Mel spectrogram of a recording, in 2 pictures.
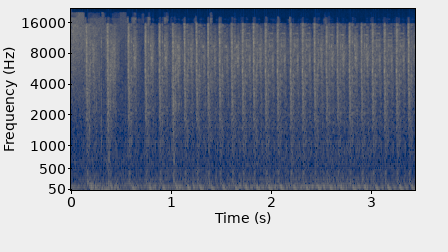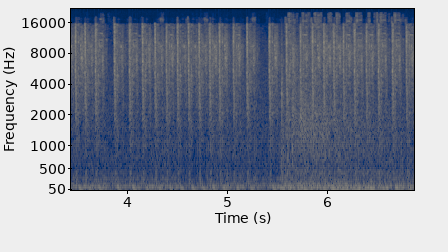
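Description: An autocannon firing in the video game Space Engineers, a rapid, steady stream of loud mechanical shots at a fast even rhythm, brief breaks before it resumes, close and continuous.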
